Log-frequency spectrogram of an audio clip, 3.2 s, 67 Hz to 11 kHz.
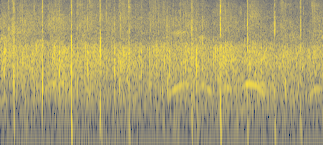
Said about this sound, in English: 10 people. Praise the Lord. Let's clap it up for that.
